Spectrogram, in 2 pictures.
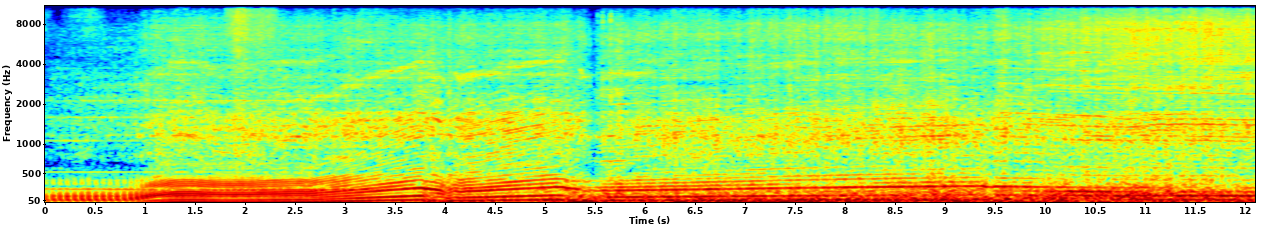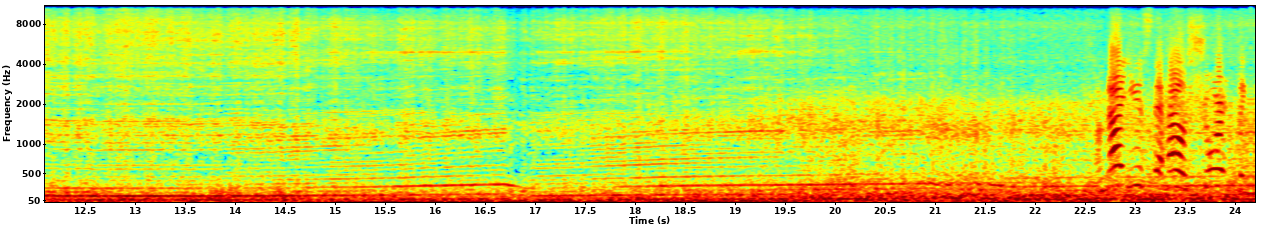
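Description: A motorcycle engine revs loudly and close while riding laps on a track, climbing and dropping in pitch through short gears with rapid shifts and a constant roar of wind and road noise.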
